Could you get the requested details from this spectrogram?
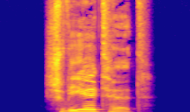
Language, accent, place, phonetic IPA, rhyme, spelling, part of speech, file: German, Germany, Berlin, [ˈʃveːltət], -eːltət, schweltet, verb, De-schweltet.ogg
- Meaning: inflection of schwelen: 1. second-person plural preterite 2. second-person plural subjunctive II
